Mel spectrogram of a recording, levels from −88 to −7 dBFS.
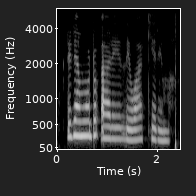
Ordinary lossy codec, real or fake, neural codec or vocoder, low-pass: none; real; none; 5.4 kHz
